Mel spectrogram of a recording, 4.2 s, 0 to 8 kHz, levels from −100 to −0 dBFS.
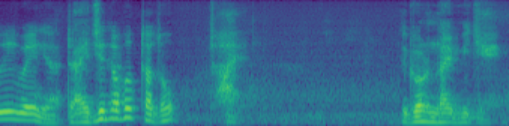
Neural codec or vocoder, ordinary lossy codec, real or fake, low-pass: codec, 16 kHz, 0.8 kbps, ZipCodec; none; fake; none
